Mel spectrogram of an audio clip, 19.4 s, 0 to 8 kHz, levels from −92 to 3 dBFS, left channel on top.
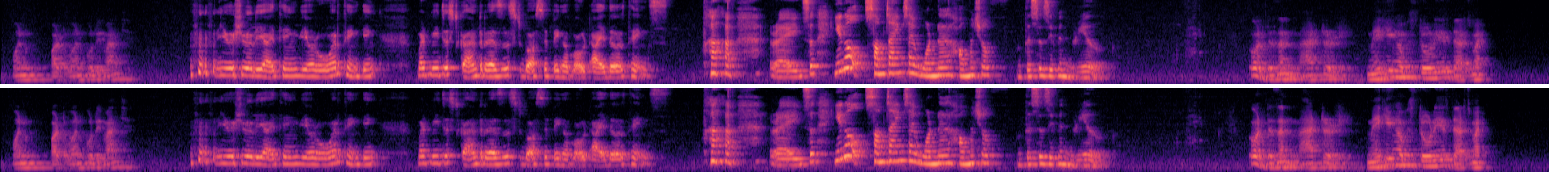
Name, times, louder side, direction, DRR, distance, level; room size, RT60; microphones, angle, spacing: voice 1, 0.0-1.6 15.6-18.5, equal, 40° right, 1.0 m, -33 dB
voice 2, 2.4-4.7 5.2-8.1, left 4 dB, 85° left, 0.4 m, -25 dB
voice 3, 8.8-12.4 12.8-13.8, left 2 dB, 35° left, 0.9 m, -24 dB
9.7 x 4.5 x 2.3 m
head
